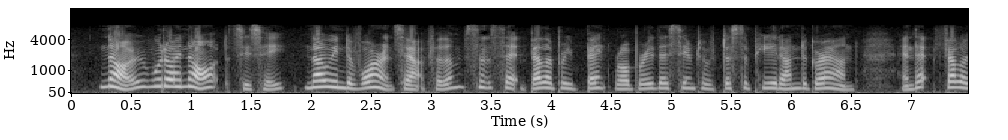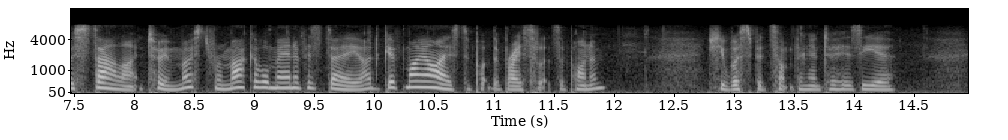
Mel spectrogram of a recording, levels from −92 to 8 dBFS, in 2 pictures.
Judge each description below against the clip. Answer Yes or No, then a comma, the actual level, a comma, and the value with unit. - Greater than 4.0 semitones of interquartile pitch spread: Yes, average, 4.9 semitones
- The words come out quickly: Yes, fast, 210 wpm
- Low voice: No, high, 220 Hz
